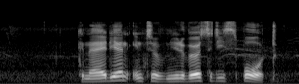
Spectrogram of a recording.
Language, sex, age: English, male, 20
